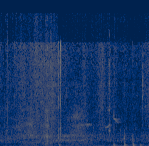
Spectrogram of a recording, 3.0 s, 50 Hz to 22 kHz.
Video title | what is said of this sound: Driffield to Selby Railway (disused) Part 13 Holme Moor to Foggathorpe | It sounds hollow.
